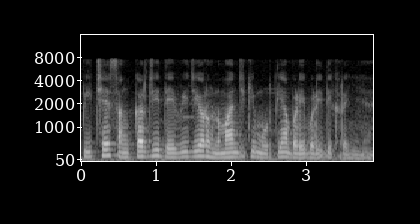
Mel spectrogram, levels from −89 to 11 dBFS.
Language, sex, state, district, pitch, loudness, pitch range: Hindi, male, Bihar, Bhagalpur, 130 Hz, -20 LUFS, 115-145 Hz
